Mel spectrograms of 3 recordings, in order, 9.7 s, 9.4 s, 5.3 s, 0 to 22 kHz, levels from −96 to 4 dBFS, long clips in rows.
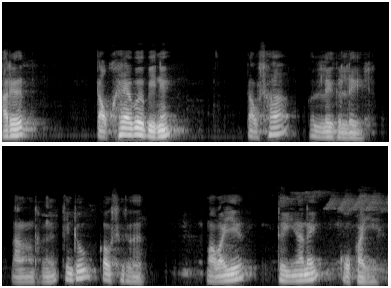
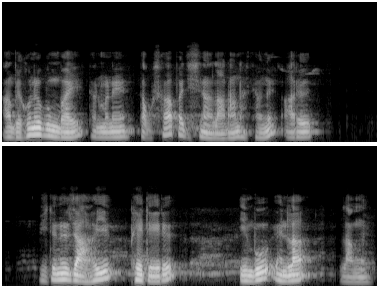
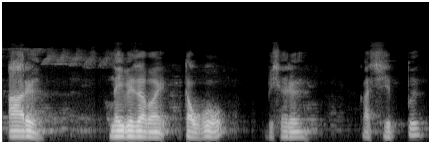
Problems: constant background noise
